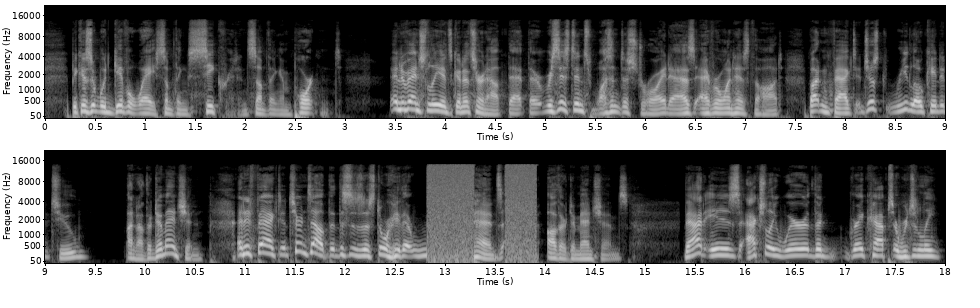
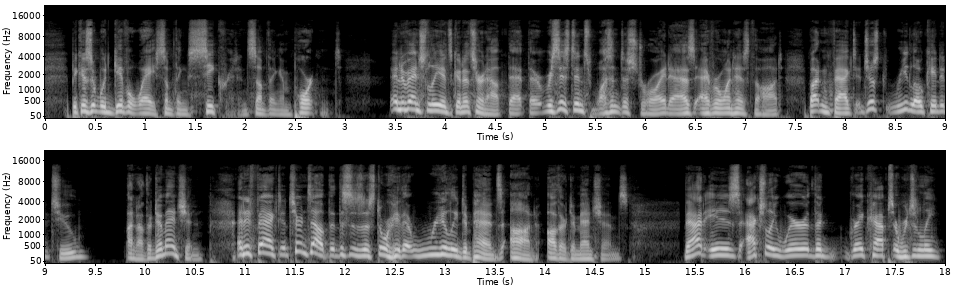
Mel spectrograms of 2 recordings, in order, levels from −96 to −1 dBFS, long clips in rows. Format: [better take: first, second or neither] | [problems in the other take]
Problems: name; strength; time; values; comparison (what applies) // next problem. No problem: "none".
second | audio cutting out; filled with static; at 13 s and at 14 s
